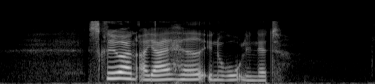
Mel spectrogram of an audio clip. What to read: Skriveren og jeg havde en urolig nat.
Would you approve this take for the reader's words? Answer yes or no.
yes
